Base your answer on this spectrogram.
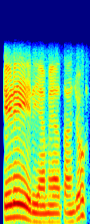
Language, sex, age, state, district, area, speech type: Sindhi, male, 45-60, Uttar Pradesh, Lucknow, rural, conversation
